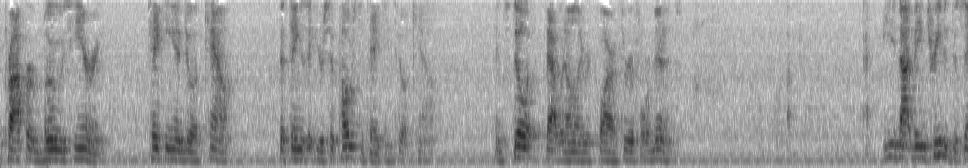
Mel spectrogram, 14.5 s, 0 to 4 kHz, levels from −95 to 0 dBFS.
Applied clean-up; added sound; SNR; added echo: none; none; none; none.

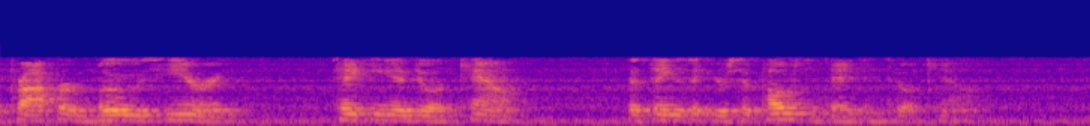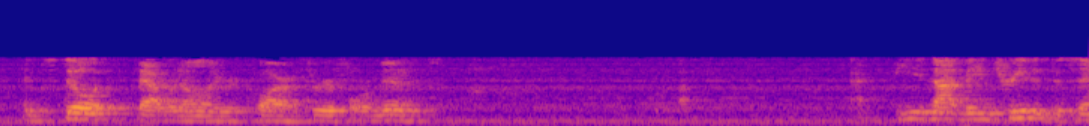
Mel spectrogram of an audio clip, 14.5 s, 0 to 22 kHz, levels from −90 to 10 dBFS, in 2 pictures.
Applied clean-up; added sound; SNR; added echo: none; none; none; reverberation time 0.6 s.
